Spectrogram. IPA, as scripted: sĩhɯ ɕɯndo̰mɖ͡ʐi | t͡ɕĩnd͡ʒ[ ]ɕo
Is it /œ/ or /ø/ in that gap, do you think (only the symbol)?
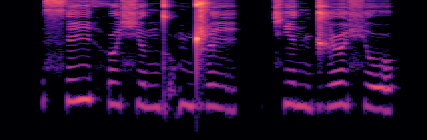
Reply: ø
